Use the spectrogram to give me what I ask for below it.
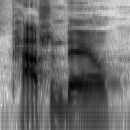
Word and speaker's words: Passchendaele: It's Passchendaele.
